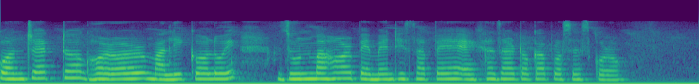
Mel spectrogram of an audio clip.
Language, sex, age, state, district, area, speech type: Assamese, female, 18-30, Assam, Dhemaji, rural, read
